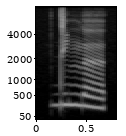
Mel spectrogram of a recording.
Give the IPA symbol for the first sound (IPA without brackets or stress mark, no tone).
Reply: d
